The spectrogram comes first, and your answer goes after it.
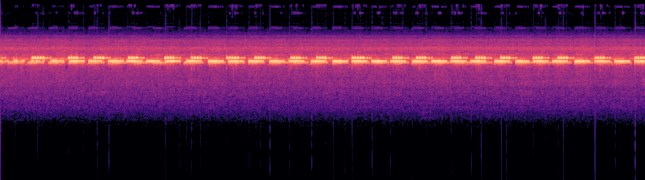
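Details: Chirping cricket, offered as a tinnitus masking sound: a high, thin, steady trill broken into rapid pulses about three per second, running evenly with no other sounds behind it.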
